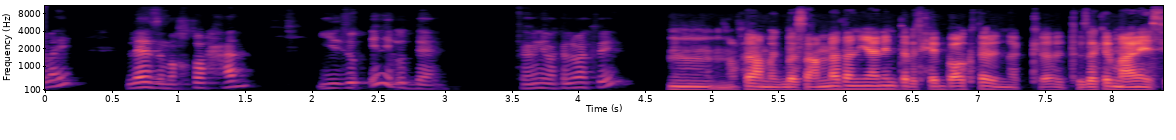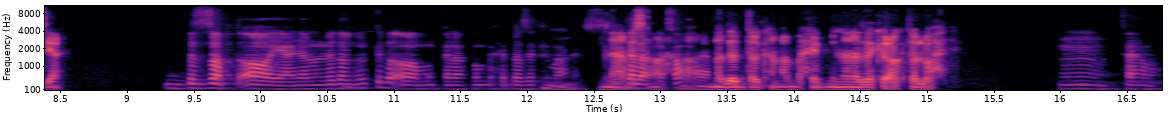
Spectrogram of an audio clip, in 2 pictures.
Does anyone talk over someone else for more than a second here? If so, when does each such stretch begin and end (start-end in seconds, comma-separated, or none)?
12.1-13.3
